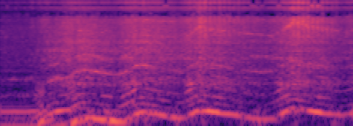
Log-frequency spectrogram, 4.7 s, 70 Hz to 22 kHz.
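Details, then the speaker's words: Freshly built turbo B18 in a 4-door Honda Civic sleeper, first start with new tune, custom intercooler and exhaust: quick rev blips with a light whistle climbing as the turbo spools, engine revving cleanly; normal revving with turbo spool. "it sounds decent [Music] I'm excited I'm really excited to drive this thing cuz you guys heard that turbo just spooling up"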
